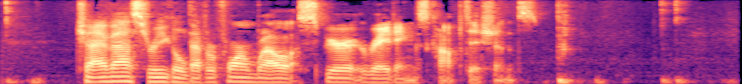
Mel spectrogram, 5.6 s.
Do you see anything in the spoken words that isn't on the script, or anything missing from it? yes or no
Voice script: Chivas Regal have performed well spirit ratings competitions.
no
